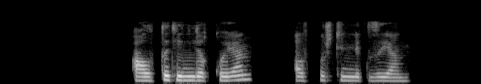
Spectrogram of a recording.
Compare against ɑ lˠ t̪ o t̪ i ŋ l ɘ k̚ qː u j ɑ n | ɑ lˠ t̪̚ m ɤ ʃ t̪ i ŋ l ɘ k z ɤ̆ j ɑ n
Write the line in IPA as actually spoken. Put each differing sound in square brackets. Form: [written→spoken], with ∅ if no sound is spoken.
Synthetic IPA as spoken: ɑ lˠ t̪ [o→ɤ] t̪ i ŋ l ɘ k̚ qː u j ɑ n | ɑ lˠ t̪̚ m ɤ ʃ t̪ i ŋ l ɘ k z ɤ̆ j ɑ n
